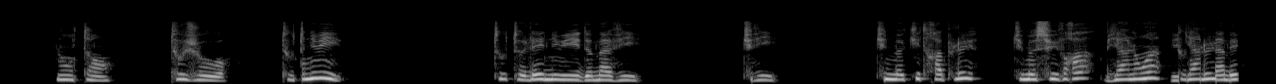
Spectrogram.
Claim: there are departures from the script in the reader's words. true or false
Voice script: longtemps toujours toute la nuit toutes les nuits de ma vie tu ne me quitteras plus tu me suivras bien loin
true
